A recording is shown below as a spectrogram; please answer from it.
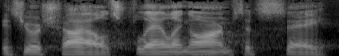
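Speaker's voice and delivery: ordinary talk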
